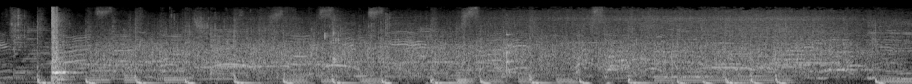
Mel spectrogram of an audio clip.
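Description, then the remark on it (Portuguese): A champagne bottle, long kept in the refrigerator, pops open with a single sharp burst near the start, then a steady foamy fizz and hiss continues over rhythmic background music. “Então bora estourar esse champanhe que tava guardado na geladeira há tanto tempo.”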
